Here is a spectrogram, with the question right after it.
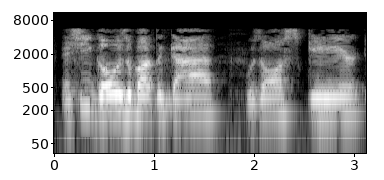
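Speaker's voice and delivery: ordinary talk, nothing marked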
